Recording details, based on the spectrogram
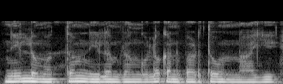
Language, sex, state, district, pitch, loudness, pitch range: Telugu, male, Telangana, Hyderabad, 120 Hz, -14 LUFS, 115-125 Hz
